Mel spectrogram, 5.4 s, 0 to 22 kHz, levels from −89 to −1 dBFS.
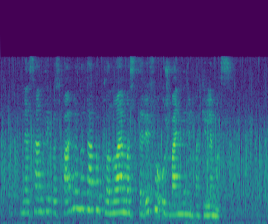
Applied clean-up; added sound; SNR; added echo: none; Boiling; 14 dB; reverberation time 0.4 s.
